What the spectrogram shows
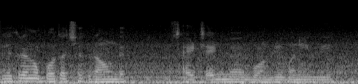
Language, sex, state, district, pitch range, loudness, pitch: Hindi, male, Uttar Pradesh, Ghazipur, 105-120 Hz, -24 LUFS, 110 Hz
